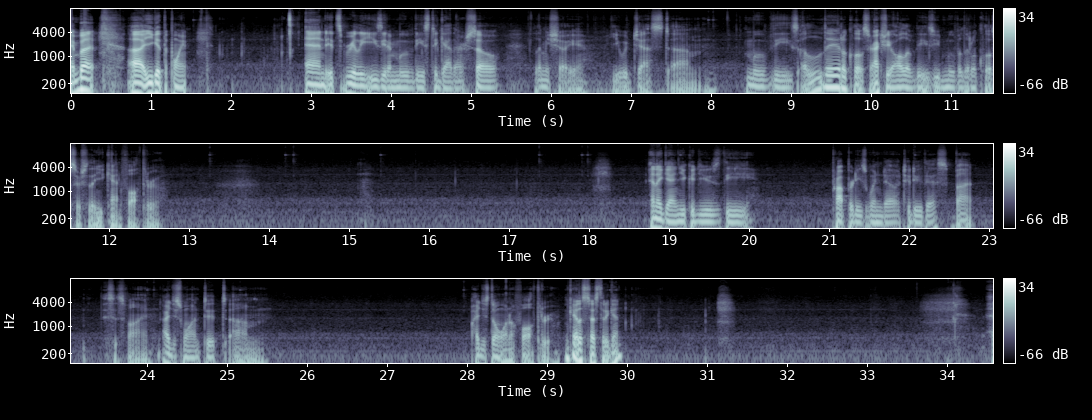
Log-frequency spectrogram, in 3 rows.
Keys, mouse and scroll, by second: 6.1-7.3 typing, 22.6-23.4 typing, 28.7 typing, 34.1 Right.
